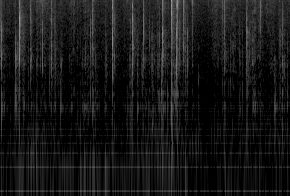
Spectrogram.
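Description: A thin, clear plastic bag is stretched taut, then twisted and rolled between both hands with long nails. It makes dense, bright crinkling with sharp crackles scattered through soft, steady rustling. The crackles are quick and dry, with almost no low end.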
